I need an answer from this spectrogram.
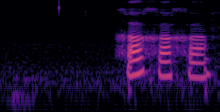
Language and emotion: Russian, neutral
